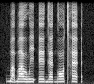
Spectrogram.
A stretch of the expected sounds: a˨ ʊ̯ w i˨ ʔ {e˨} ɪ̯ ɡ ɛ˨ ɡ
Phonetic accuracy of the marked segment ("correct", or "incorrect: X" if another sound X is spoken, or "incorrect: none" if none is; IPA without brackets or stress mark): correct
